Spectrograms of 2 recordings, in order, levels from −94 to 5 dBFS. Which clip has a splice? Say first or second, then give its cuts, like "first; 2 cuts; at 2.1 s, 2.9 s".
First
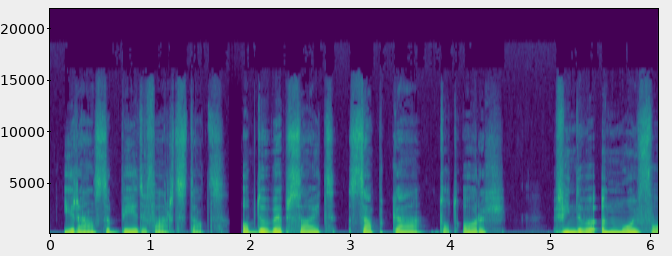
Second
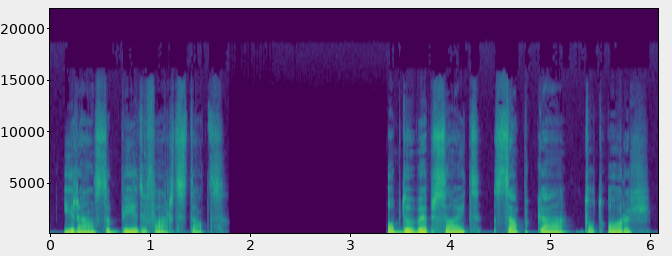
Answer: first; 1 cut; at 1.8 s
